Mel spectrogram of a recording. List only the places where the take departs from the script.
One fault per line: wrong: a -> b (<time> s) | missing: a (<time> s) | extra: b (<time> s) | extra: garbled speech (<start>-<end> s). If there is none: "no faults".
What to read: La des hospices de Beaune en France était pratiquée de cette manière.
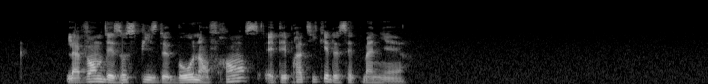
extra: vente (0.8 s)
